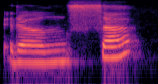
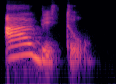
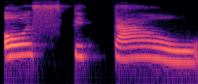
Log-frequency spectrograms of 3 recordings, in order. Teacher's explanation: Quando ela está no início das palavras, ela não apresenta nenhum som. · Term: H mudo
